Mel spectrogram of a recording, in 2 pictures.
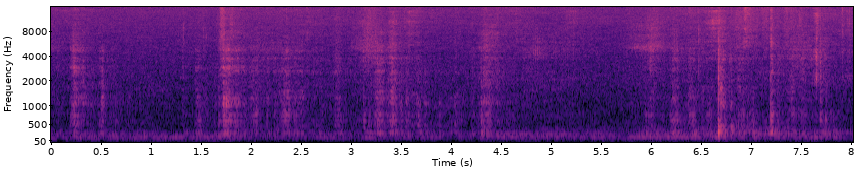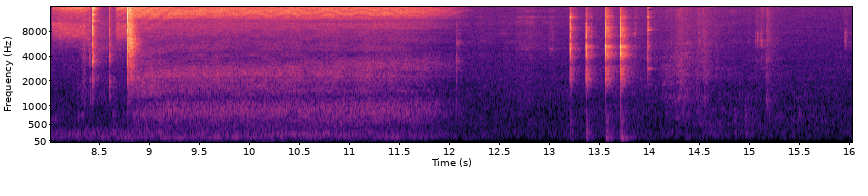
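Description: A lighter clicked a few times and lit, its flame hissing steadily for about three and a half seconds as it shrinks heat-shrink tubing over a wire connection, then cut off. Light ticks of wires and small parts being handled come before it, and a quick run of sharp clicks follows.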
